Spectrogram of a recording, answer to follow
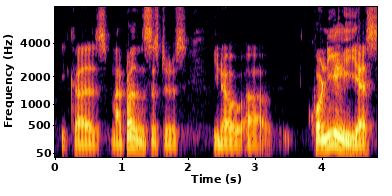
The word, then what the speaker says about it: Cornelius: my brothers and sisters, Cornelius, that's 4 syllables, right?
